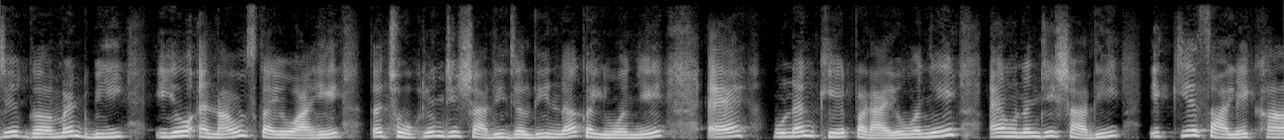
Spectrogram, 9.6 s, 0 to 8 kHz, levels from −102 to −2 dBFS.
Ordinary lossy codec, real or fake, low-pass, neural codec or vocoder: none; fake; none; codec, 16 kHz, 2 kbps, FreqCodec, larger model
